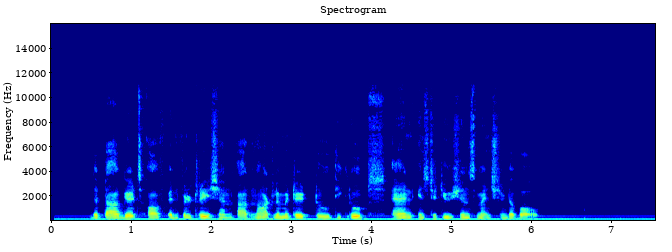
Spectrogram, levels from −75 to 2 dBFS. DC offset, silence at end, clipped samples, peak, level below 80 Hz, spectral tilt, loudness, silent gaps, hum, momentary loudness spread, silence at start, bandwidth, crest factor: under 0.1%; 0 s; under 0.1%; -14 dBFS; -66 dBFS; -6 dB/octave; -33 LUFS; none; none; 22 LU; 0.05 s; 11.5 kHz; 20 dB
